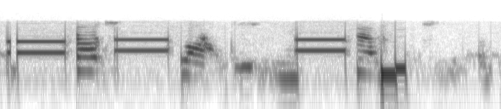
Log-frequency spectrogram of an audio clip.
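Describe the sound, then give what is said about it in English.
Telephone keypad DTMF tones during a meeting: three steady, loud dual-pitch beeps, each lasting a fraction of a second, separated by shorter clicks and bursts of voices talking in the room. “Somebody's dialing.”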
